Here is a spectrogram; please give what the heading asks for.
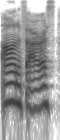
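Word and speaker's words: Anna Faris: Anna Farris which is her name is actually pronounced Anna Farris Chris Pratt who we all knew was going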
